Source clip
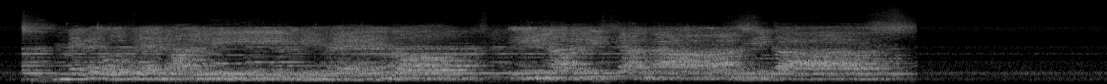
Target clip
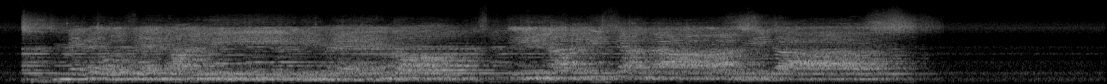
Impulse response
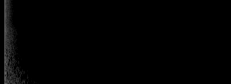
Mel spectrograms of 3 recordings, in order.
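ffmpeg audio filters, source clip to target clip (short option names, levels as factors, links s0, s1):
-af "equalizer=f=125:t=o:w=1:g=9,equalizer=f=500:t=o:w=1:g=-4,equalizer=f=8000:t=o:w=1:g=12,aecho=1:1:271:0.266"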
